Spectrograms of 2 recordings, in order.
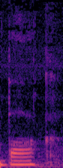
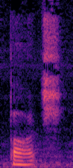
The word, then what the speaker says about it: Bach: people call them botch some people call them bach i think the correct pronunciation is botch so i i have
